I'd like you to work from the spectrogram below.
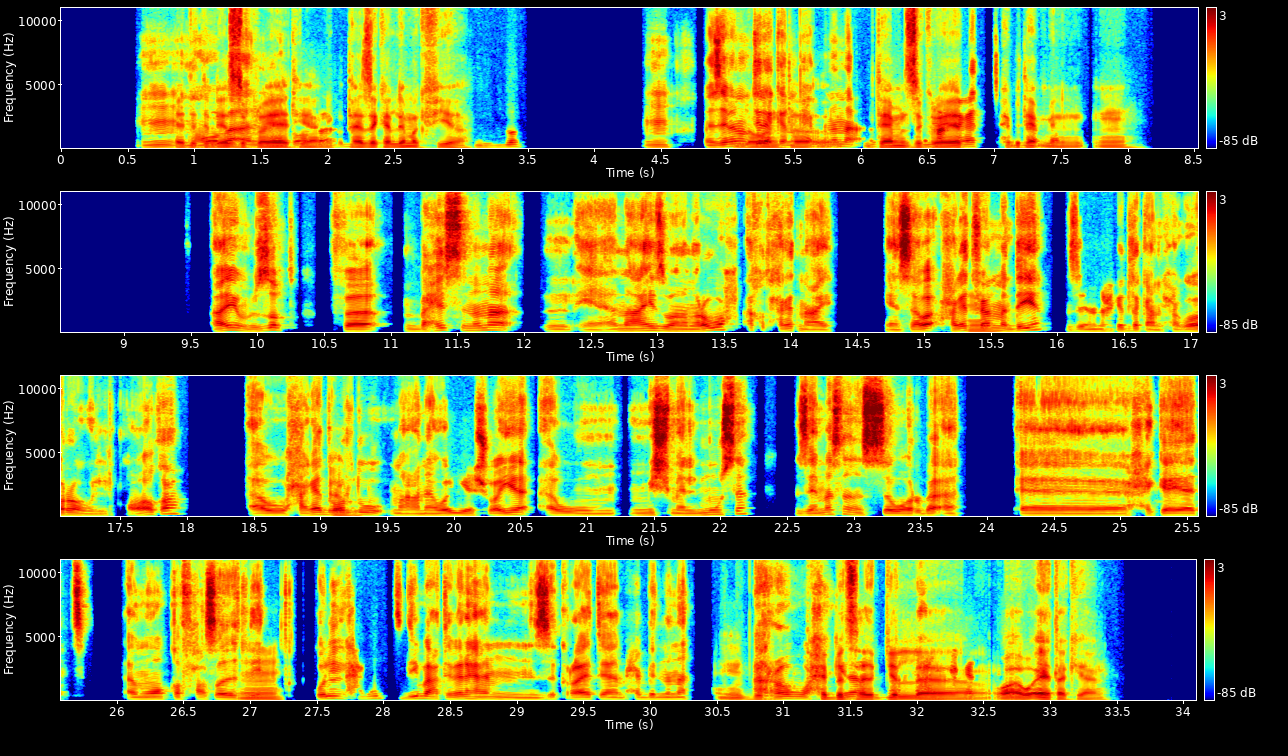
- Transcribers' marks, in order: unintelligible speech; unintelligible speech; tsk
- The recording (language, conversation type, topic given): Arabic, podcast, إيه أجمل مكان طبيعي زرته قبل كده، وليه ساب فيك أثر؟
